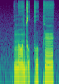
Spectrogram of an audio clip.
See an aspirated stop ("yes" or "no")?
no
